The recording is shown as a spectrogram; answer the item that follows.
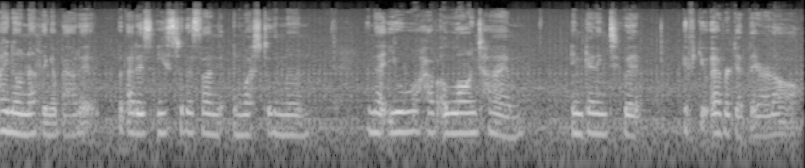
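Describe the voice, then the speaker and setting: A soft-spoken woman at a very fast pace, with noticeable background noise. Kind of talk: fairy tale reading.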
